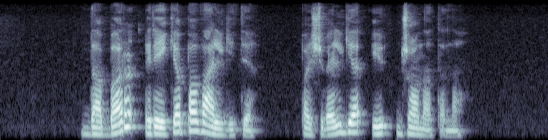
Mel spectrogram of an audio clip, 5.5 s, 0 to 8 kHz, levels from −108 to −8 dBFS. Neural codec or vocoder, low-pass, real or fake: none; 7.2 kHz; real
